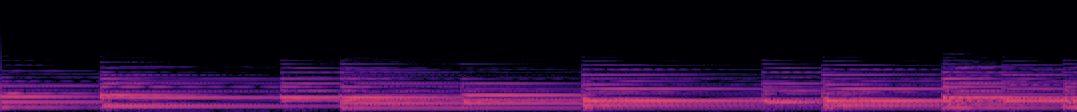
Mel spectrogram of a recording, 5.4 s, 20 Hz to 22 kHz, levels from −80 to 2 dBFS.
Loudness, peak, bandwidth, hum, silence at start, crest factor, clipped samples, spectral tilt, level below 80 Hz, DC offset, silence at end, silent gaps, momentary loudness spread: -36 LUFS; -22 dBFS; 3.8 kHz; none; 0 s; 14 dB; under 0.1%; -8 dB/octave; -72 dBFS; under 0.1%; 0 s; none; 5 LU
